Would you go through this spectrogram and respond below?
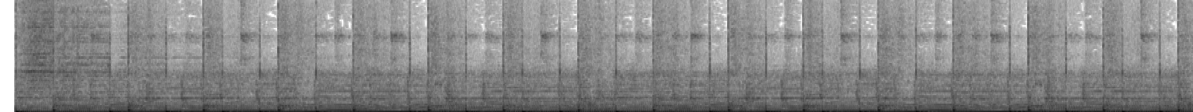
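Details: Loud rock music with heavy bass and drums plays throughout, with no animal sound heard.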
